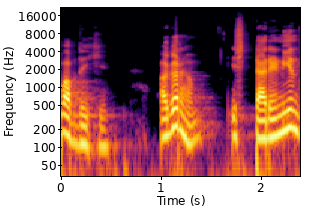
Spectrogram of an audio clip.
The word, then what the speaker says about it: Tyrrhenian: यहाँ पे जो सी है उसको हम लोग बोलते हैं टायरेनियन सी।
